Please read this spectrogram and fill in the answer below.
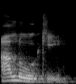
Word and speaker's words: alugue: Alugue. So like rent, you rent, like imperative. Linda, rent this house. Linda, alugue essa casa. It's like in order. Alugue essa casa, imperative. You don't pronounce the U.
